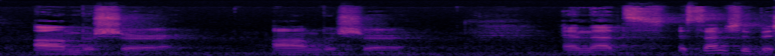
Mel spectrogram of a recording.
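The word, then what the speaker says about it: embouchure: Um and then or letter c this word is pronounced amisher.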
